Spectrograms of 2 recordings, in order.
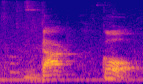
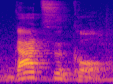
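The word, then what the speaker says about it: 学校: Do not say Gatsuko. No Gatsuko. Where's the S? Okay? So that's, we don't pronounce. Okay? Gakko. Gakko. Okay? So the two consonants, KK, PP, TT, okay?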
